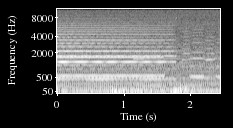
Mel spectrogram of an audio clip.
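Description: Harmonium playing a held chord of steady reed notes that shifts to new notes near the end.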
